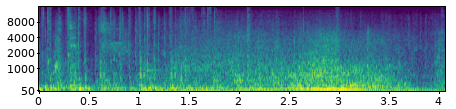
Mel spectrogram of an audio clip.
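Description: Dense rain of fish falling from the sky, a rapid volley of thuds and slaps on a car's body and windshield and on the snowy ground, thickest at the start. A low drone swells up in the second half and fades near the end.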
